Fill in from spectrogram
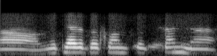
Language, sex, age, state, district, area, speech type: Maithili, female, 60+, Bihar, Araria, rural, conversation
